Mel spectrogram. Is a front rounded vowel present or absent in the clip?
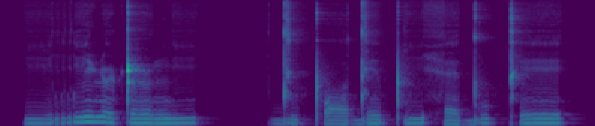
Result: present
